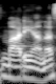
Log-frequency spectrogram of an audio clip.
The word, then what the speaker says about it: Marianna: reading it but yeah the pronunciation is Mariana so I only tell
